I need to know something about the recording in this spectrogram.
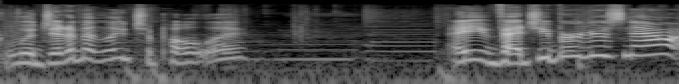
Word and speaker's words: chipotle: can hear gear hero you know how people make fun of how chipotle is pronounced and they say like chip a plottle or chippito or you know they they do it for fun that's the way i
